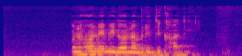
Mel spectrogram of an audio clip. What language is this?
Urdu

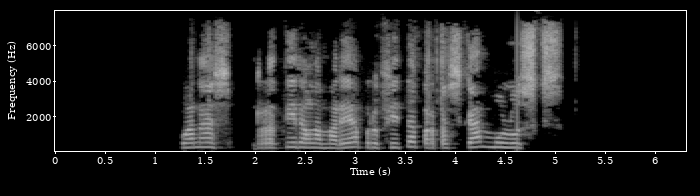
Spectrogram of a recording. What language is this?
Catalan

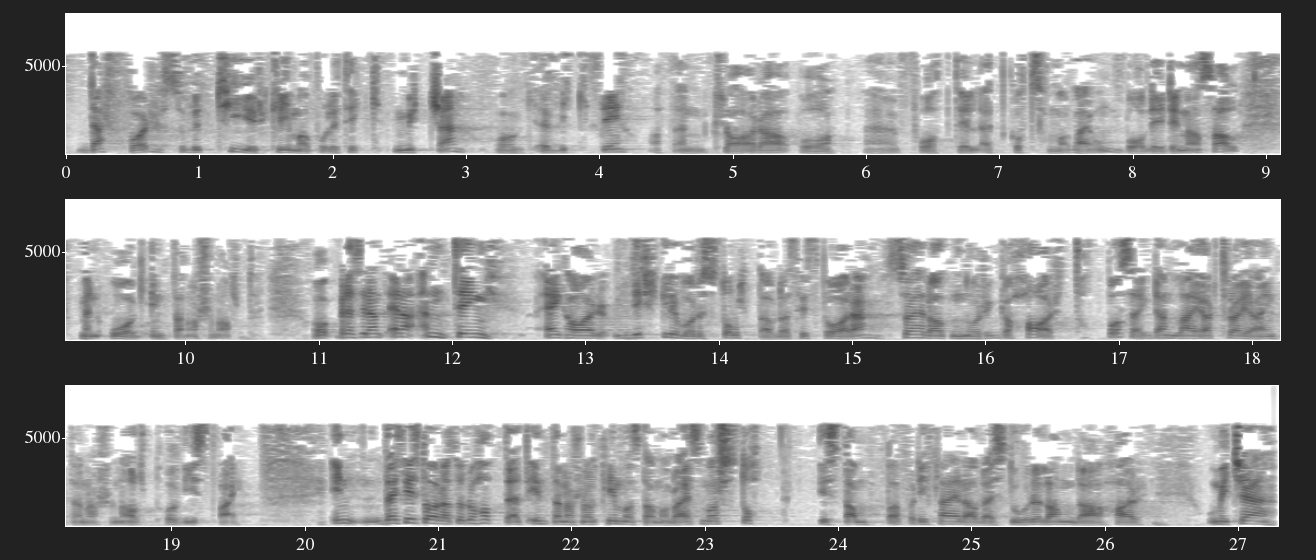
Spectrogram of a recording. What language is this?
Norwegian Nynorsk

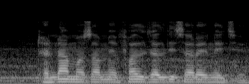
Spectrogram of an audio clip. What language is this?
Maithili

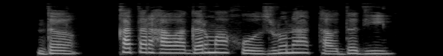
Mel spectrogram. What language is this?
Pashto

